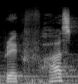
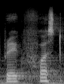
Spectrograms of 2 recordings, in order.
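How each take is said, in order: First: The second syllable sounds like 'fast'. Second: The second syllable sounds like 'first'. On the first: The speaker calls it wrong. "मैं ब्रेकफास्ट नहीं" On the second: The speaker calls it right. "फर्स्ट second third वाला फर्स्ट"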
